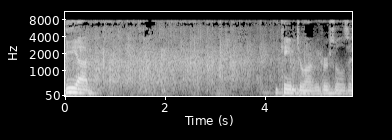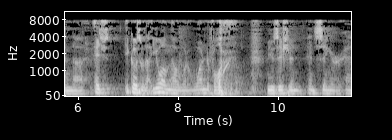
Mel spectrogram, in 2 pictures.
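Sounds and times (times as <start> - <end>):
speech: 0.0 - 0.7, 4.2 - 11.4
audience applause: 0.0 - 4.9.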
